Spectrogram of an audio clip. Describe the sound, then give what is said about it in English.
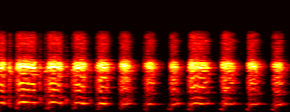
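A rapid run of about a dozen loud, nasal duck-like quacks in a steady rhythm, with nothing else around them. “Real ham radios don't sound like Donald Duck.”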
